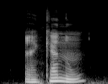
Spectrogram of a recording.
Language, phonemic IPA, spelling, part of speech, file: French, /ka.nɔ̃/, canon, noun / adjective, Fr-canon.ogg
- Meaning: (noun) 1. cannon, (big) gun 2. barrel (of firearm) 3. cannon for a horse 4. canon 5. hottie, dish, bombshell (attractive man/woman); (adjective) hot, sexy; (noun) glass of wine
